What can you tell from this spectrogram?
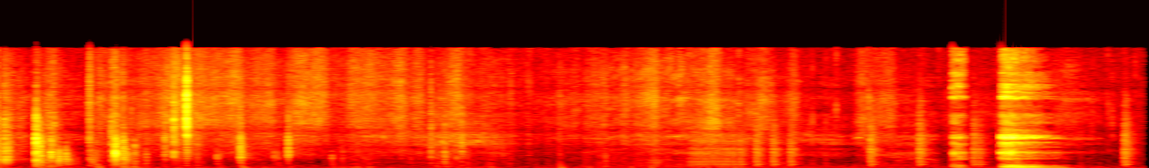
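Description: Paper handling as magazine pages are turned: a quick run of small clicks and rustles, then fainter scattered rustling, with a short vocal sound from the man a little before the end.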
